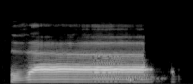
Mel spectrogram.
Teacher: জিহ্বার আগা সামনের উপরের দুই দাঁতের আগার সঙ্গে লেগে শুরুটা হয় আর কি। যেমন রা, এভাবে।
